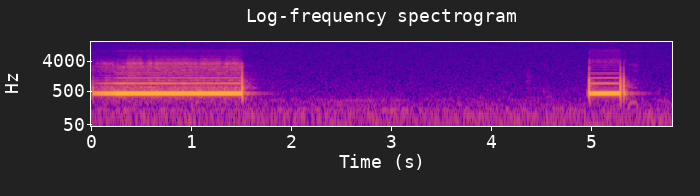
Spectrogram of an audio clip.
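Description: A telephone ringing tone sounds as a steady electronic buzz for about a second and a half, pauses through a long quiet gap with faint line hiss, then starts again briefly.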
